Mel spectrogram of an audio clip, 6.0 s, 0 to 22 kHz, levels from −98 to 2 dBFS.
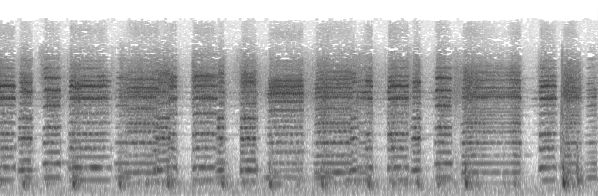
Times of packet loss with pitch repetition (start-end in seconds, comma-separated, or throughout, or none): none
